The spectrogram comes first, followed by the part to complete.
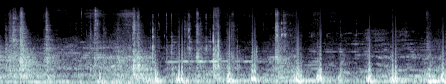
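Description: Haunted-attraction sound effects in the dark: a steady low rumble with many irregular knocks and thumps over it.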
